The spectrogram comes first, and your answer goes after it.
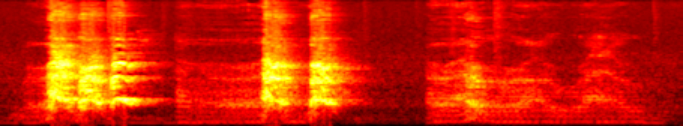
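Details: Dog barking at the TV: two bursts of harsh, doubled barks, each pair close together, then a drawn-out whining, moaning vocalisation that trails off over the last two seconds.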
